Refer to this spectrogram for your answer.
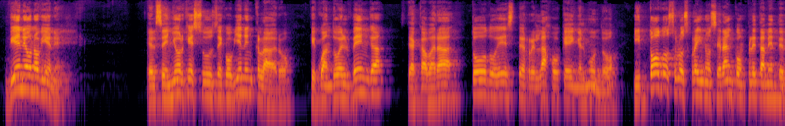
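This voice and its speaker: A male pastor preaching a sermon, hammering his congregation with repeated rhetorical questions and swinging between loud, high outbursts and slow, low statements.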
